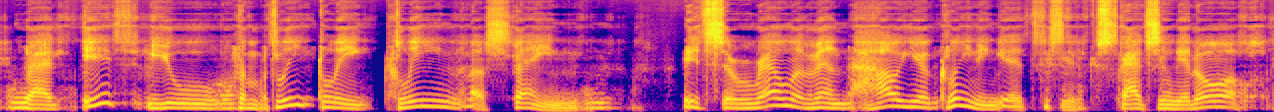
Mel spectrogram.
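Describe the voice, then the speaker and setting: A man teaching a religious law lesson, explaining in quick bursts and often restarting his words. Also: on the high side, darkish tone, dry recording, poor audio. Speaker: Torah teacher. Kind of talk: halachic lecture.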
